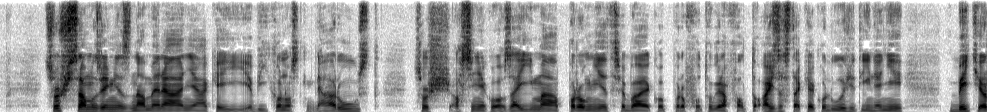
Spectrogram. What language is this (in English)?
Czech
